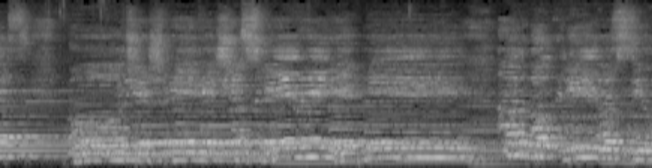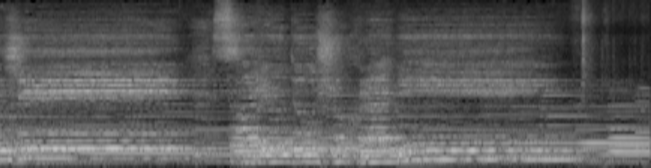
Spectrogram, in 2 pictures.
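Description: Small mixed group of adult men and women singing a hymn in harmony, with piano accompaniment. Long held notes in phrases about four seconds long, each ending in a brief dip before the next begins.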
